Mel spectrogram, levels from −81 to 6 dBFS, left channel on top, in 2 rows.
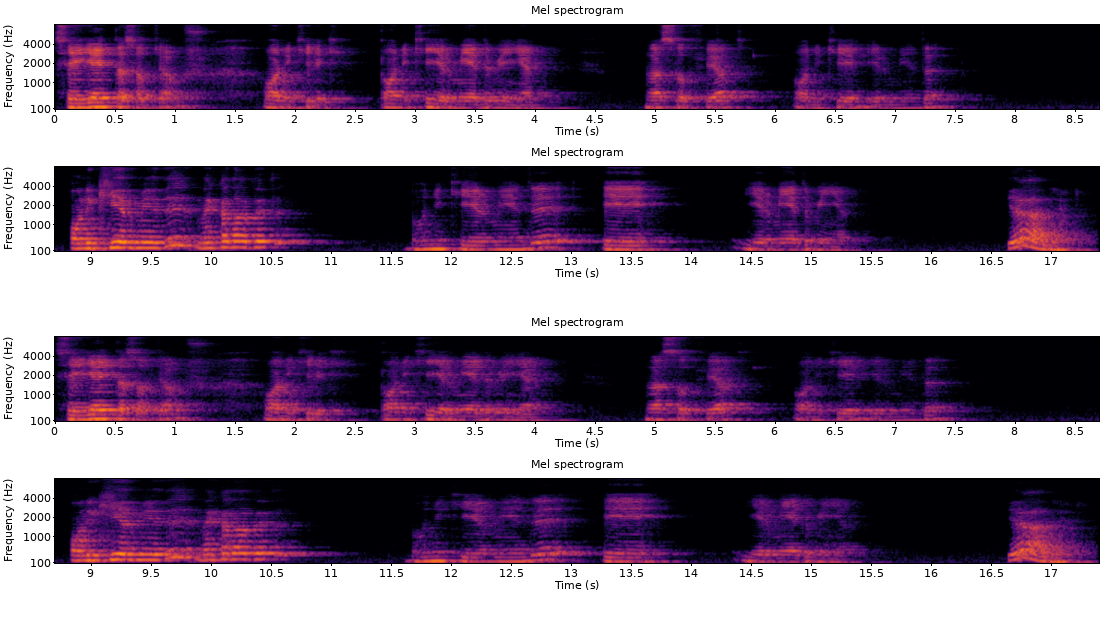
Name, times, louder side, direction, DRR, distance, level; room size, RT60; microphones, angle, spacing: voice 1, 0.0-2.4 2.7-4.0 4.9-5.6 6.2-7.4 11.7-12.9 13.3-13.7 14.4-15.3 17.0-17.1, left 2 dB, 85° left, 2 dB, 1.1 m, -30 dB
voice 2, 8.8-10.6 16.6-17.1, left 2 dB, 50° left, -1 dB, 0.8 m, -24 dB
10.0 x 5.2 x 2.8 m, 0.83 s
head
